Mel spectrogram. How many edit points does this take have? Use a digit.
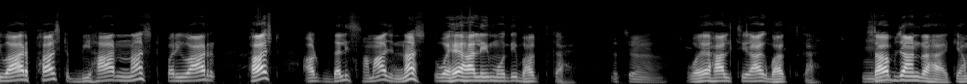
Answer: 1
